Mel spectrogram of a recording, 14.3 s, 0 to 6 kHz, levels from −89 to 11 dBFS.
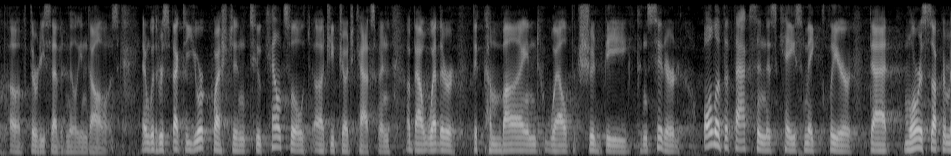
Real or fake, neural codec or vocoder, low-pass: fake; codec, 24 kHz, 6 kbps, HILCodec; 5.4 kHz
